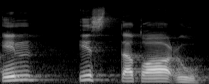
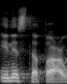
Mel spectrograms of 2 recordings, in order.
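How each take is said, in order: First: The second word starts with its own vowel. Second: The words run together with the vowel dropped. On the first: This is the underlying original form. "असल में था" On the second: This is how it is actually recited. "मिला के पढ़ा दिया ... अलिफ साइलेंट हो गया"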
